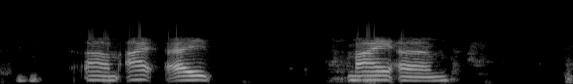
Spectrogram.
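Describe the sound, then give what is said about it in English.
Dogs let out loud, drawn-out whining yelps in two clusters of three or four cries each, separated by a brief pause, with no one talking. “sorry, again with the dogs”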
